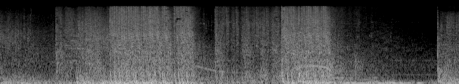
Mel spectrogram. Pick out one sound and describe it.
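Automatic gunfire rattles in loud bursts.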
